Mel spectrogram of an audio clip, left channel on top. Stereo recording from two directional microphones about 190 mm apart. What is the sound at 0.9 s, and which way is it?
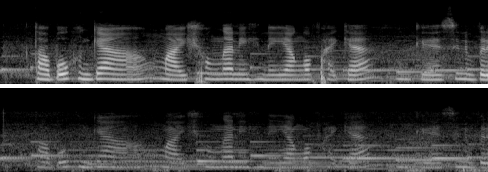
A child's voice, 45° left (ahead or behind).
